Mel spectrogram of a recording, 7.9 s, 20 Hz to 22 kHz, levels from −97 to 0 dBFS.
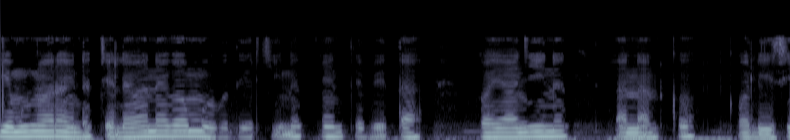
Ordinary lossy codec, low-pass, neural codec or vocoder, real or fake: MP3, 64 kbps; 7.2 kHz; none; real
